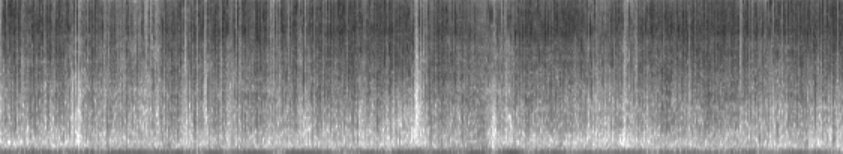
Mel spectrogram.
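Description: A small folded sheet of clear plastic bubble wrap is held in both hands and squeezed and crumpled with the fingertips, popping bubbles as it crinkles. The sound is a continuous, bright, crackling rustle with scattered sharp pops over a steady low hum, staying at an even level throughout.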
